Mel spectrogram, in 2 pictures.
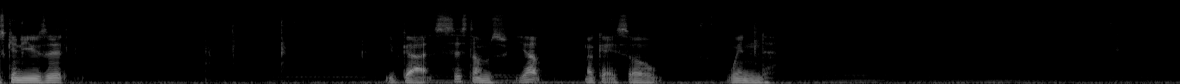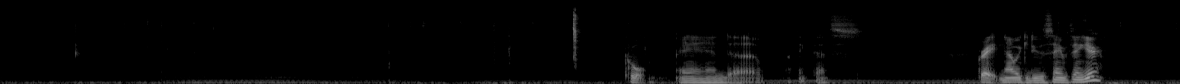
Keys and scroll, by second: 0.0-2.9 typing, 6.0-7.7 typing, 10.1-13.9 typing, 15.7-17.0 typing, 18.2-21.6 typing.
